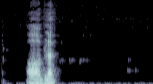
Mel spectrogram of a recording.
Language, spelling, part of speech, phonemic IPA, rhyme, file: Norwegian Bokmål, -able, suffix, /ˈɑːblə/, -ɑːblə, Pronunciation of Norwegian Bokmål «-able».ogg
- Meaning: singular definite & plural form of -abel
